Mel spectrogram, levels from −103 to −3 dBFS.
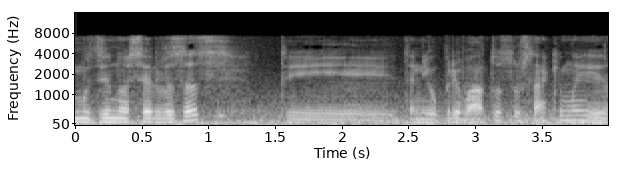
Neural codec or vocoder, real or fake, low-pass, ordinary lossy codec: none; real; 7.2 kHz; MP3, 64 kbps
